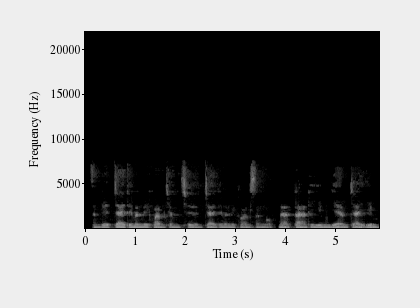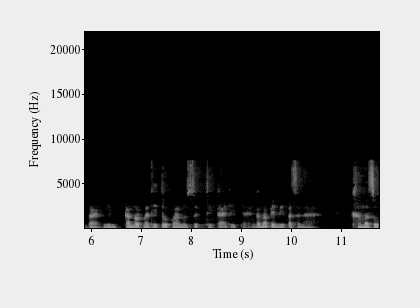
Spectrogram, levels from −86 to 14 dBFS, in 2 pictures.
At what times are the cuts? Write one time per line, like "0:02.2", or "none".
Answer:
0:03.8
0:06.6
